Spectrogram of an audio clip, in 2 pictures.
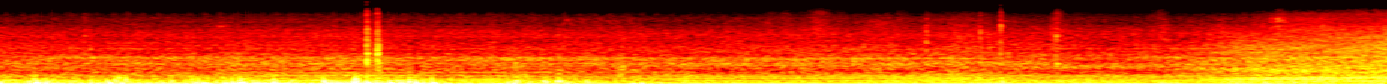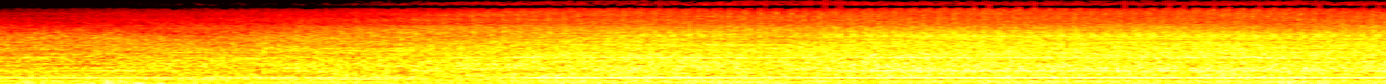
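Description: Ford Fiesta engine idling smoothly just after its first start on a spare battery, heard first from the driver's seat and then from the front of the car. About eight seconds in, a steady rushing noise joins it: the radiator cooling fan running.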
